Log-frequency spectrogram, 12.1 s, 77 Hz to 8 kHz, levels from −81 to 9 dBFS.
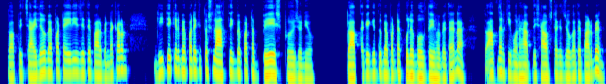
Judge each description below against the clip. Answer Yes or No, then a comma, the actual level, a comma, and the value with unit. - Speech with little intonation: No, average, 3.5 semitones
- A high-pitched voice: No, low, 130 Hz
